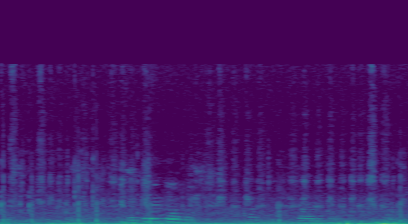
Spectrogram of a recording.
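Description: Faint scratching of a pen stylus as words are handwritten on a writing surface, over a low steady hum.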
